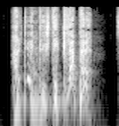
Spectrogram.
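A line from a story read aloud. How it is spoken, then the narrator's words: Hissed. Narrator (German): zischte Harry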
